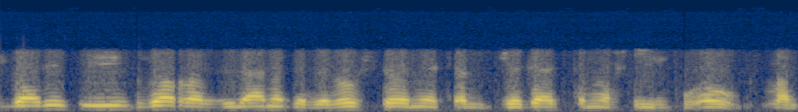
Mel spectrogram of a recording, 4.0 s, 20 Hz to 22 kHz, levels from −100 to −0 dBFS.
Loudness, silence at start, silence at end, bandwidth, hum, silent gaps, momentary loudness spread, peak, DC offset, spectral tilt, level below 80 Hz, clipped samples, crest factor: -22 LUFS; 0 s; 0 s; 3.7 kHz; none; none; 6 LU; -6 dBFS; under 0.1%; -9.5 dB/octave; -72 dBFS; under 0.1%; 16 dB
